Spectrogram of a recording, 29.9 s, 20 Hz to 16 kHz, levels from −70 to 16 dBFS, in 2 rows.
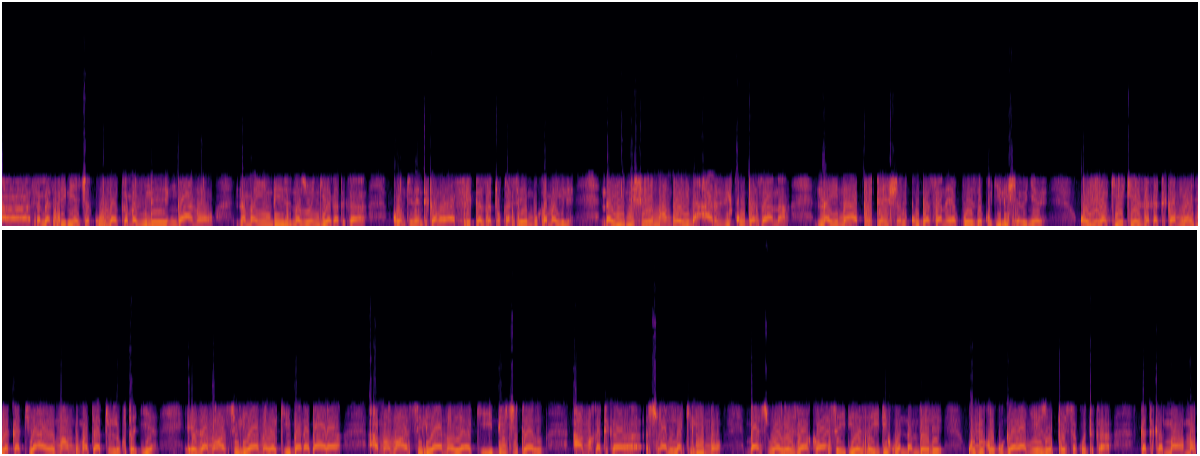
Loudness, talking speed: -17 LUFS, 145 wpm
